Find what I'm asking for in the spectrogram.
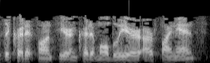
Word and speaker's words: foncier: And I opened up my Encyclopedia Britannica, 1903, and I turned to look for credit mobiliere, and I find another word, credit foncier, I believe it is the pronunciation. – Okay, foncier, yes, okay.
